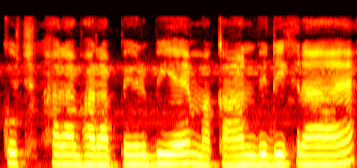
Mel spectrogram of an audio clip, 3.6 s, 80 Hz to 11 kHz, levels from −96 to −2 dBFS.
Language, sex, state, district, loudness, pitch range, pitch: Hindi, female, Haryana, Jhajjar, -14 LUFS, 175-185 Hz, 180 Hz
